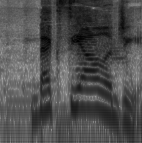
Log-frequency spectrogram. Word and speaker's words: vexillology: On The Big Bang Theory, Sheldon Cooper creates a podcast to teach people about vexillology. Is that how you say it, Jeff? Yep.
